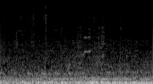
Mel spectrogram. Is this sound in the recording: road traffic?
yes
